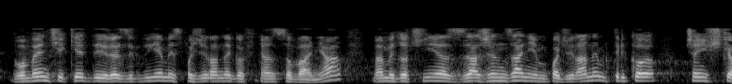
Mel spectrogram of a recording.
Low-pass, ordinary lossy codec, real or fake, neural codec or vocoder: 5.4 kHz; MP3, 32 kbps; fake; codec, 16 kHz, 4 kbps, FunCodec, trained on Chinese and English, 50 frames a second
